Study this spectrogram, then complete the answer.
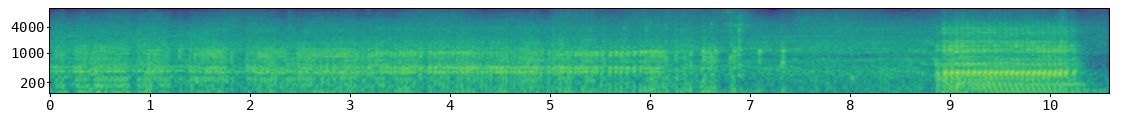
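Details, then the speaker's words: Jayco Jay Feather 24BH travel trailer slide-out retracting: a loud steady buzzing drone for about a second at full travel, which is the normal end-of-travel protection and is heard going out too. "don't panic when you hear that it's okay to hold for a couple seconds that's just how the slide keeps itself from uh coming in too far or out too far"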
